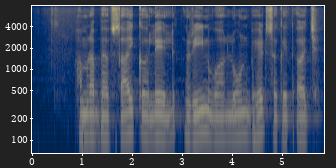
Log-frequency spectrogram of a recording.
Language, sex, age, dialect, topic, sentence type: Maithili, male, 36-40, Southern/Standard, banking, question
